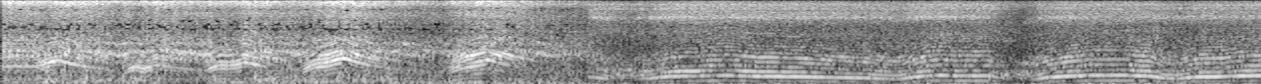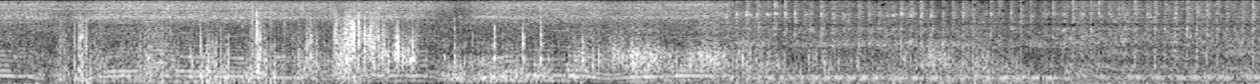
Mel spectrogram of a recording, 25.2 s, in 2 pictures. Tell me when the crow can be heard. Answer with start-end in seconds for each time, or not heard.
not heard.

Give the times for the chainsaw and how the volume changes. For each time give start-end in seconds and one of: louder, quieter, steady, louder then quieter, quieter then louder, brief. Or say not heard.
0.0-25.1 steady.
